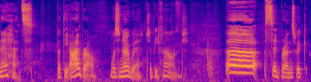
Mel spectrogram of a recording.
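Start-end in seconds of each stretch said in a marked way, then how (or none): 4.5-5.1 loud, high drawn-out uh; caught-out detective's uh; stalling inspector. A narrator's reading. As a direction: stall for a new theory.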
